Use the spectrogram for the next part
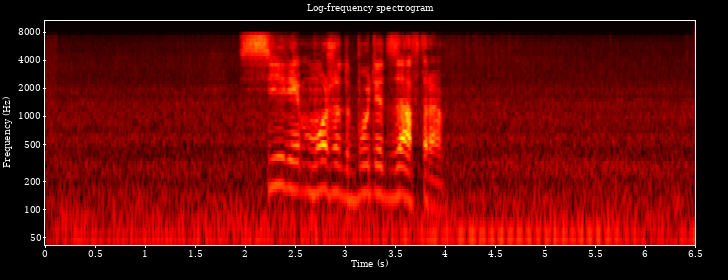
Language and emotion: Russian, neutral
